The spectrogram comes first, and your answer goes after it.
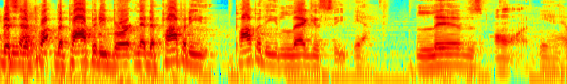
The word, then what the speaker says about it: Poppiti: Poppiti. That's it, Poppiti.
